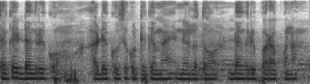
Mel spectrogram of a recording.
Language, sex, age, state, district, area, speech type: Santali, male, 18-30, Jharkhand, East Singhbhum, rural, spontaneous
